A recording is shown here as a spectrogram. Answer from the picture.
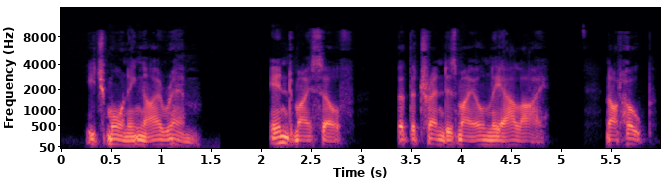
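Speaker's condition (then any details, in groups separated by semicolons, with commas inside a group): No condition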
